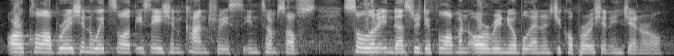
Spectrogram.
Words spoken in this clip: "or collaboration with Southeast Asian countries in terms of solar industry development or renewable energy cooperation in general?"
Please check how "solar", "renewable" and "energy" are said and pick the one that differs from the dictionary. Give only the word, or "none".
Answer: none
